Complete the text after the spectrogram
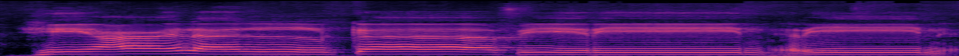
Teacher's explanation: ra di situ menjadi nipis dan diwakafkan dengan 2, 4 ataupun 6 harakat, hukumnya mad arid li sukun.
